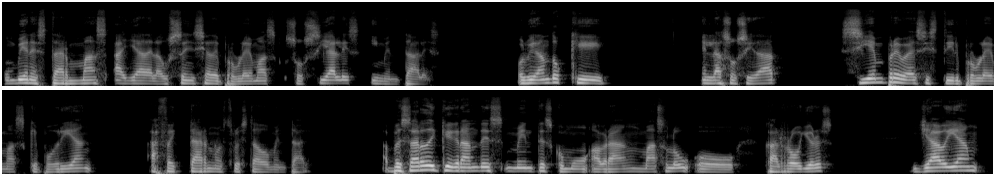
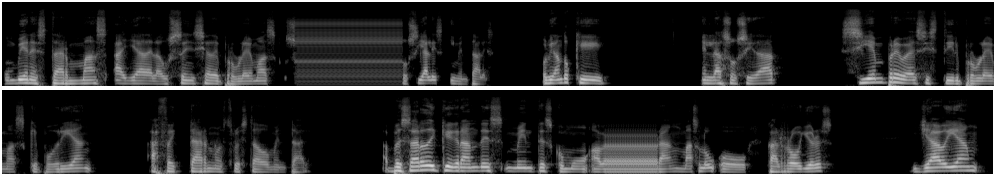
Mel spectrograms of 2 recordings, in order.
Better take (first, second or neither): first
